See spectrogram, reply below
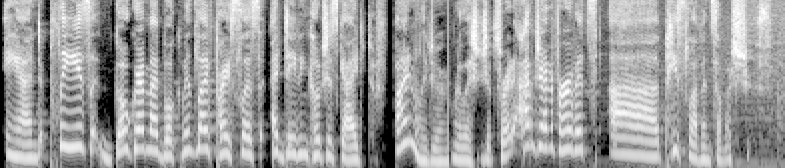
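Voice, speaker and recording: A woman in her 50s who coaches on dating hosts a solo podcast, exasperatedly chatting through listener comments she reads out before answering, with stumbles and restarts along the way. Her high-sitting voice swings widely in pitch and moves fairly quickly. Studio quality, no room sound.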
